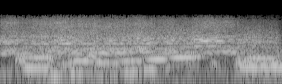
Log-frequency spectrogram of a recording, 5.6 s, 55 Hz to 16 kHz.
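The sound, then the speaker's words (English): Car driving to a run-down city neighborhood: a steady, rough engine and road roar runs throughout, with a tune of stepped low notes playing over it. “On this cheerful note, and $85 poor, we drove down to the dingy neighborhood of 132 Adolphus Street.”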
